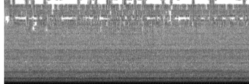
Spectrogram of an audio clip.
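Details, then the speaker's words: Westinghouse (Honda-copy) generator started with choke on in spring: it runs steady and even for a few seconds, then cuts out abruptly. It starts and dies repeatedly because of a plugged jet in the carb float bowl. "this spring here or when i tried to start it up and it wouldn't stay running it would just start up run for a couple seconds and die"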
